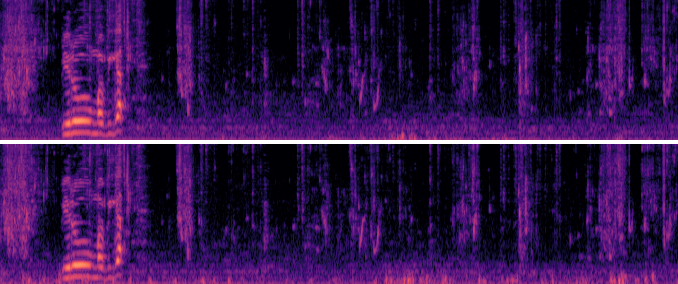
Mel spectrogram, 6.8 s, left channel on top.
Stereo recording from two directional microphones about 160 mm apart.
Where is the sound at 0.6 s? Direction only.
Centre (ahead or behind).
